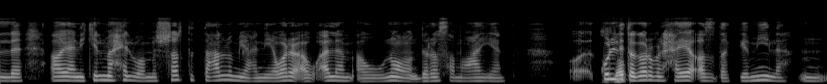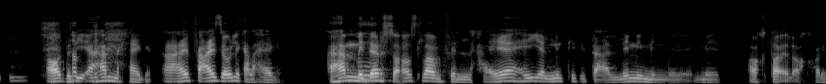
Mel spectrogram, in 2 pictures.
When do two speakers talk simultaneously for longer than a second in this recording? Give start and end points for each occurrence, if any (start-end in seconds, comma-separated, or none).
none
